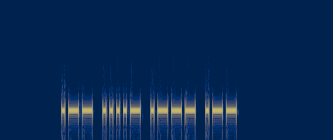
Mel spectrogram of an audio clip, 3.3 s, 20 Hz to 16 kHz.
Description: Morse code, heard as a keyed tone, about 36 wpm, 700 Hz. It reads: W4JW
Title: USA Call Signs - 4 Characters - Repeated 3x - 35wpm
